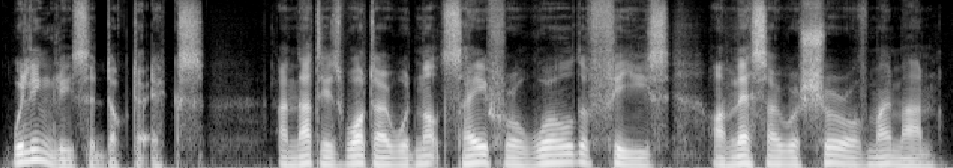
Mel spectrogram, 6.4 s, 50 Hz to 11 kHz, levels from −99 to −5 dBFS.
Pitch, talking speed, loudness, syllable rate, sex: 100 Hz, 225 wpm, -18 LUFS, 5.3 syllables/s, male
